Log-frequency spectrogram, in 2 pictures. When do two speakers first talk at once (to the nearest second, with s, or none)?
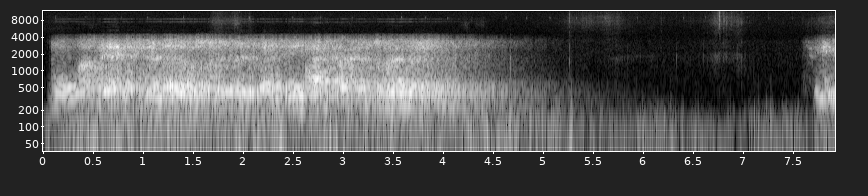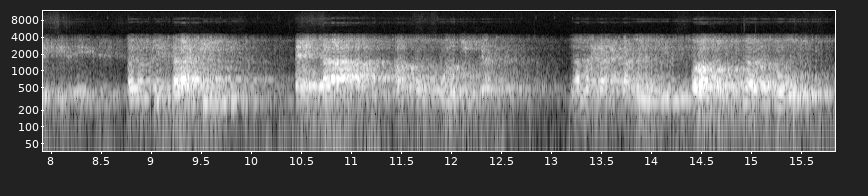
none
